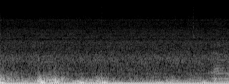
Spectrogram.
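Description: Wind buffeting a phone's microphone outdoors: a low, uneven rumble over a steady low hum.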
